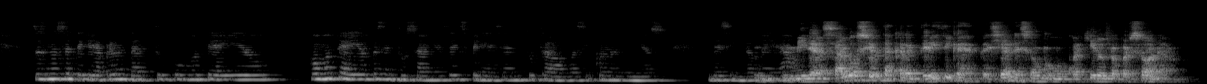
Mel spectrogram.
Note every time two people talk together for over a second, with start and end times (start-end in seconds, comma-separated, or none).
none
